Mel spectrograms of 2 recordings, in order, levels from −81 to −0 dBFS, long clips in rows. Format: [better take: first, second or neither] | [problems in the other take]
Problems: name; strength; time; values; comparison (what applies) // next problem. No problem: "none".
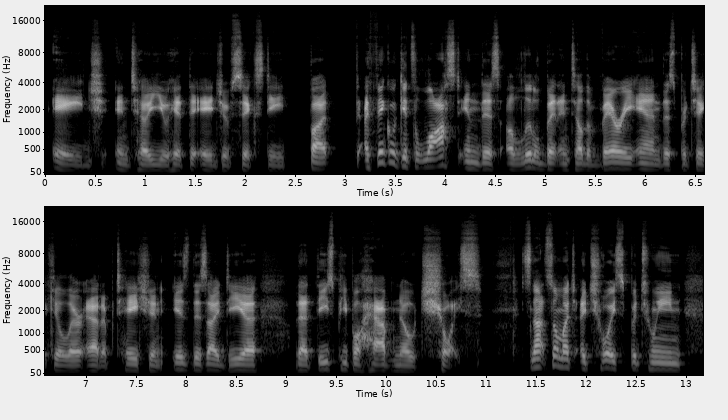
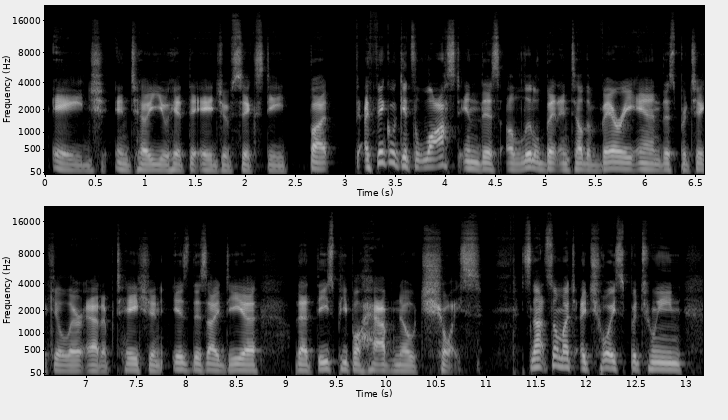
second | thin; very; fading below 550 Hz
